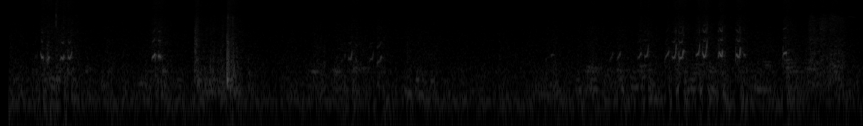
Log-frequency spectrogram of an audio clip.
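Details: Pet guinea pig, female and recently acquired, eating indoors; soft, short squeaks come in small clusters around the middle pitch, along with quiet rustling and chewing patter throughout.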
